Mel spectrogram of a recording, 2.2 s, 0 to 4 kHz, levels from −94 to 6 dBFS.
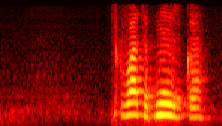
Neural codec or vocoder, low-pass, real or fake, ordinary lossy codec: codec, 16 kHz, 0.5 kbps, X-Codec, HuBERT features, trained on balanced general audio; 3.6 kHz; fake; none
